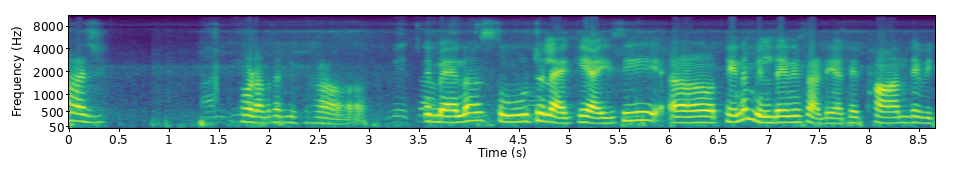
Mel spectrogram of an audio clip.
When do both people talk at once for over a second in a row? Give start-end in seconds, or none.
3.5-4.9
